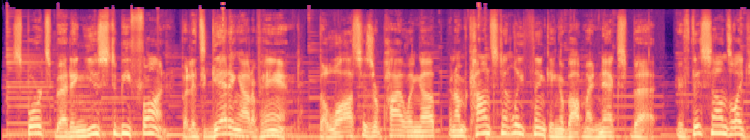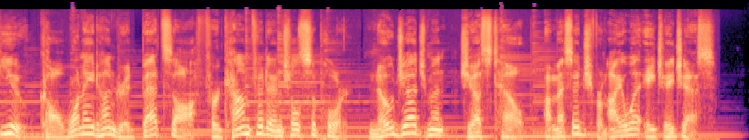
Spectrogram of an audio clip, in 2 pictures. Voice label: Male Over 40; 15-sec

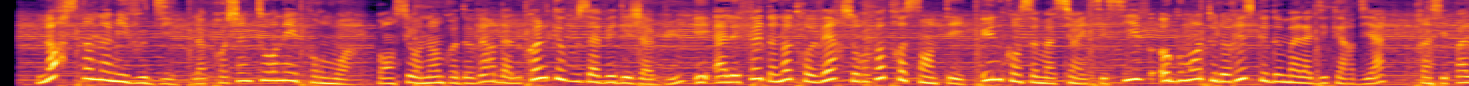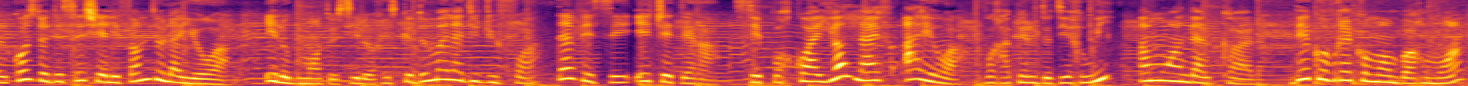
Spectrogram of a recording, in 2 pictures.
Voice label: Say Yes Drinking Less FEMALE, Radio Spot French

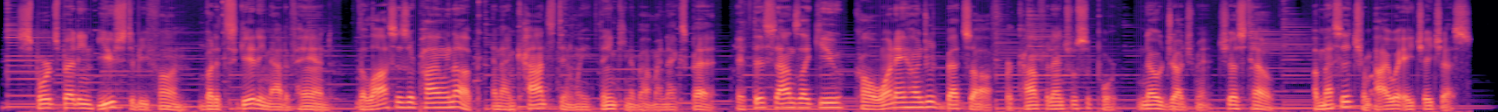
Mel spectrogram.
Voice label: Male; 15-sec; under25

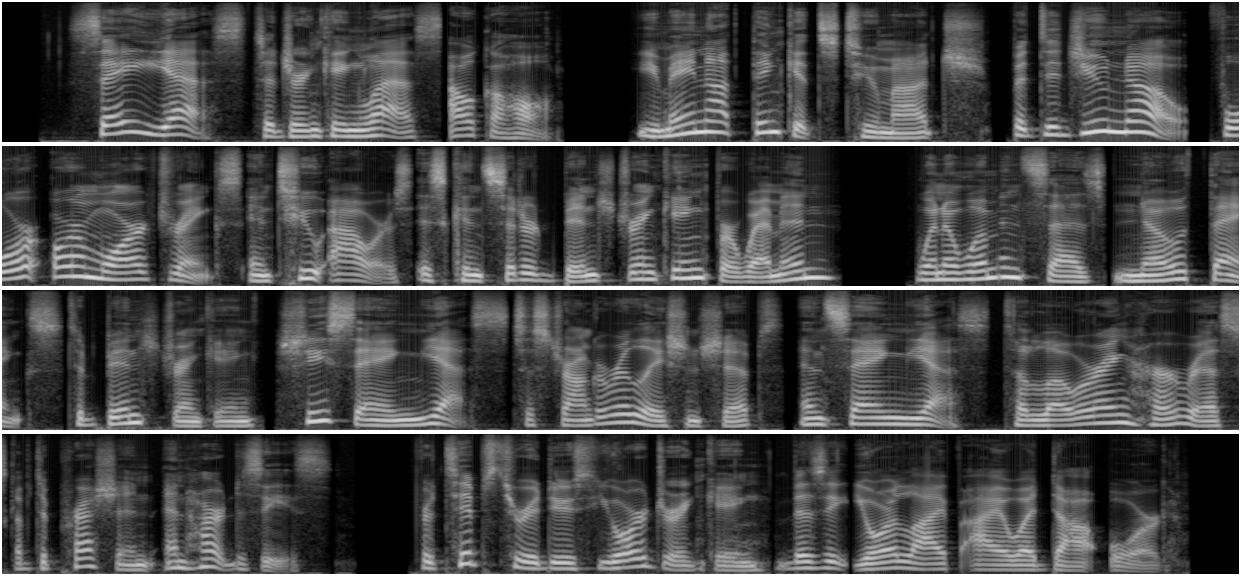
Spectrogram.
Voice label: :30 Radio Spot Female; Female-Version 2; This prevention campaign educates Iowans, ages 45 and over, about excessive — or heavy and binge — drinki; Say Yes to Drinking Less; Your Life Iowa

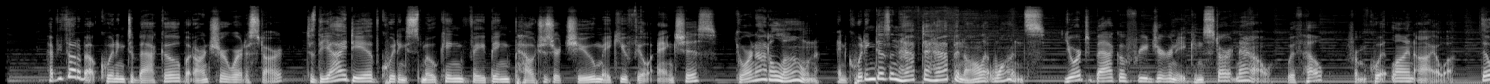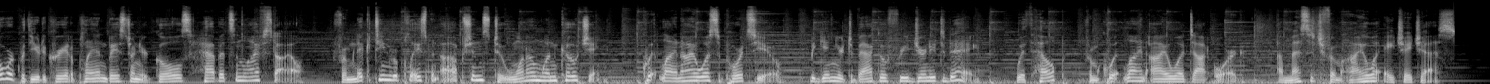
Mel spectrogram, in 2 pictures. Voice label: Male; Quitting Tobacco; 20s; IowaHHS

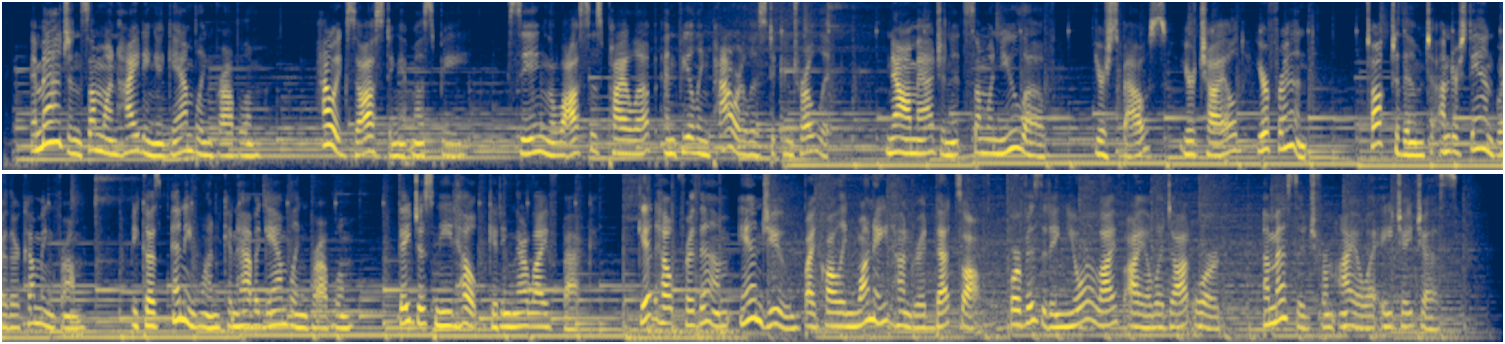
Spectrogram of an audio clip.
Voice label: rural female, Radio Spot; IA Dept of Health

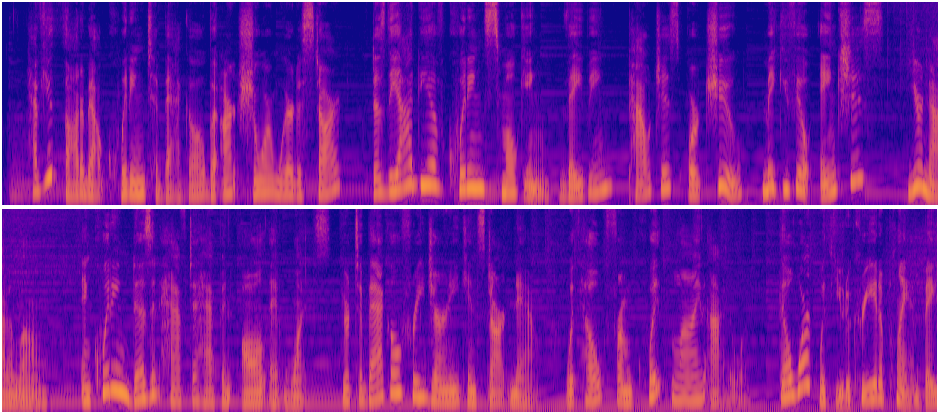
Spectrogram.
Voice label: Female 30s; Quitting Tobacco; IowaHHS

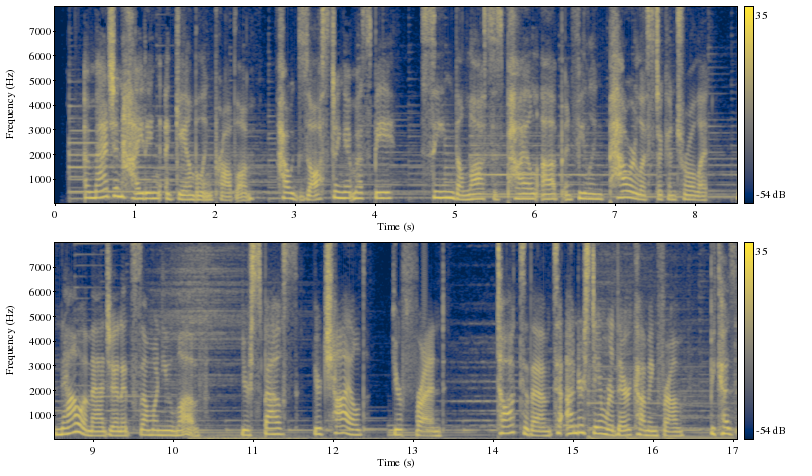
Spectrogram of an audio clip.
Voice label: metro female; Metro Female Spot; IA Dept of Health

